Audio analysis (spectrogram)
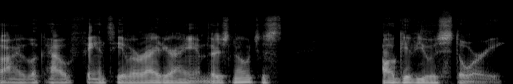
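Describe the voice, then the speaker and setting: A man with a very low, gravelly voice rants casually about horror films. He talks in a profane, rambling, exasperated way. The sound is dry and close. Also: no room sound. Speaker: podcast host. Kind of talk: casual ranting commentary.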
